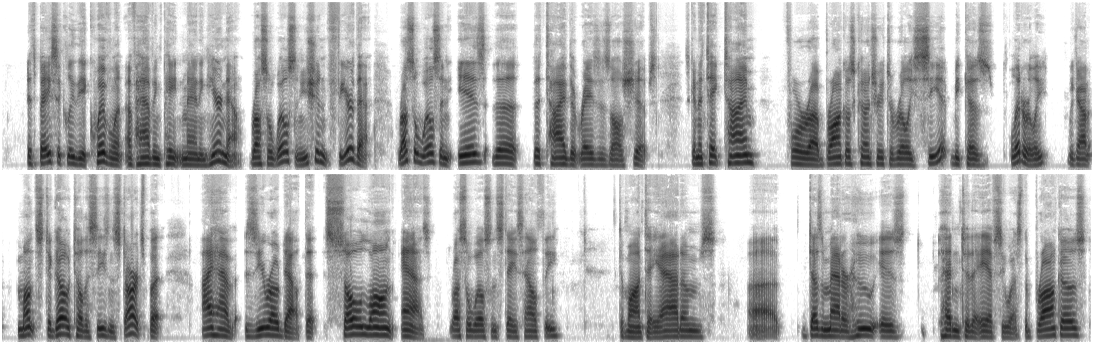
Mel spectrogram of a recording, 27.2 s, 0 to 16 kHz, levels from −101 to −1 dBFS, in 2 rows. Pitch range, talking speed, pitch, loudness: 125-150 Hz, 170 wpm, 135 Hz, -19 LUFS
